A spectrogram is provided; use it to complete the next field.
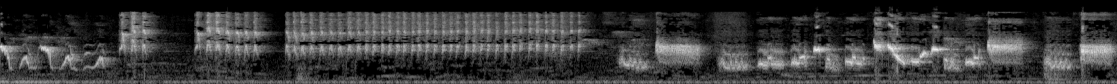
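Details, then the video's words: Fighter-type white-rumped shama in fighting style: varied whistled phrases, a long harsh buzzing rattle, then rich fluty whistles and chirps, over a low steady hum. "Murai batu super tipe FIGHTER"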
